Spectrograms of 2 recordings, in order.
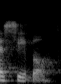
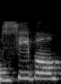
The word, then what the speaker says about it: Seibel: That's how you say it in German, Seibel.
